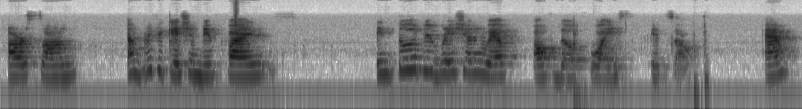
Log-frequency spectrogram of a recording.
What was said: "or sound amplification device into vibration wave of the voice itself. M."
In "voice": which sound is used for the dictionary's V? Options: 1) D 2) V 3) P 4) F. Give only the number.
3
